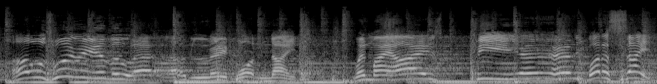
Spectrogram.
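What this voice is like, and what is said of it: Overdone funny voice. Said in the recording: “I do a funny voice ... I'll overdo the funny voice.”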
